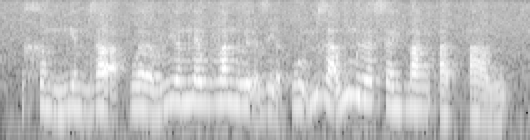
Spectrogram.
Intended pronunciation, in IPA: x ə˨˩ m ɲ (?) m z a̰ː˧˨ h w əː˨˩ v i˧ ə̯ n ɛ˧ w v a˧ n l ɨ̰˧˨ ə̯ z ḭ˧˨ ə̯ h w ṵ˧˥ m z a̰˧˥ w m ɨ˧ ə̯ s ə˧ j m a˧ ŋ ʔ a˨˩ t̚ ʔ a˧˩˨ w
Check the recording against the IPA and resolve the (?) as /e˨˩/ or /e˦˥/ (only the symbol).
e˨˩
